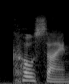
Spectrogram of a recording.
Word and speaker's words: cosine: and it is spelled c o s don't pronounce that Co or cos it's cosine it's just an abbreviation so cosine function and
